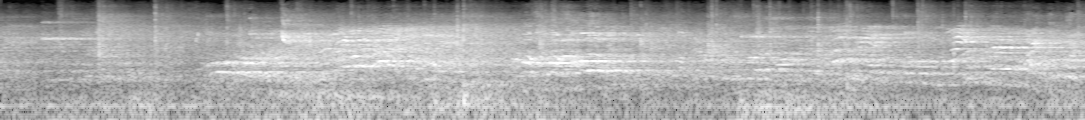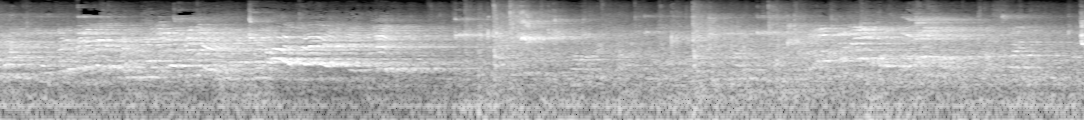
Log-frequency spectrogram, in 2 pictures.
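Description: Floorball being played in a large, echoing sports hall: sharp clacks of sticks and the plastic ball, mixed with players' indistinct calls and shouts.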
